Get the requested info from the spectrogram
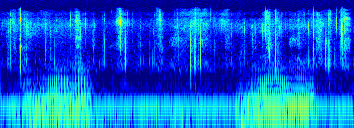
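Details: Seven Frenchie pups feeding from their mother Dooney make low, rumbling, purr-like grunts in two drawn-out bursts of roughly a second, amid soft smacking and clicking suckling noises over a constant indoor hum.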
